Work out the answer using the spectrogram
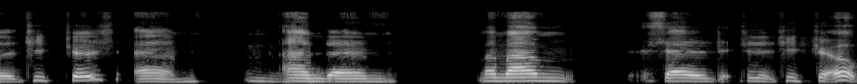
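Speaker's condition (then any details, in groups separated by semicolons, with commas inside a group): Cerebral palsy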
